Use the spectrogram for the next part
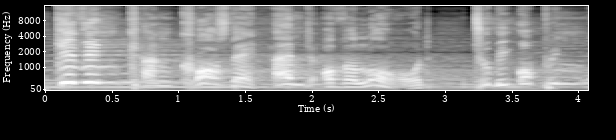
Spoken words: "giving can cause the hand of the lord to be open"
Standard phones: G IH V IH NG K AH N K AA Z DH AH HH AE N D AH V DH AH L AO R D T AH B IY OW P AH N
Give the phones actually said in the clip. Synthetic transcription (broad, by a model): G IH V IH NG K AH N K AA Z DH AH HH AE N D AH V DH AH L AO R D T AH B IY OW P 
